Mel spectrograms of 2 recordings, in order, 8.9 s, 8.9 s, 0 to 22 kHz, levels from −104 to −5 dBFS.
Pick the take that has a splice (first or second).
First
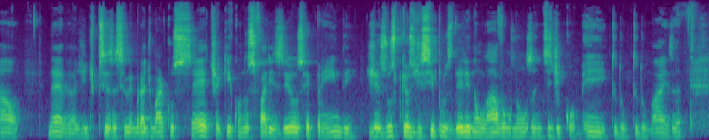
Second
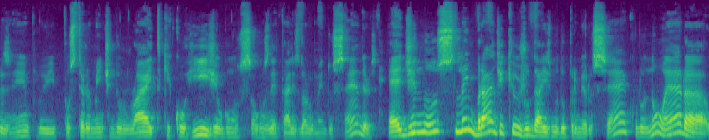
first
